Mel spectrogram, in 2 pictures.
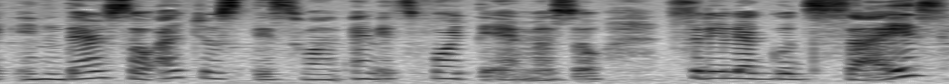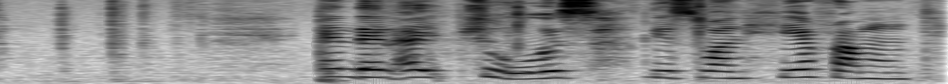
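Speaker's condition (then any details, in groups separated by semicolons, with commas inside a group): No condition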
